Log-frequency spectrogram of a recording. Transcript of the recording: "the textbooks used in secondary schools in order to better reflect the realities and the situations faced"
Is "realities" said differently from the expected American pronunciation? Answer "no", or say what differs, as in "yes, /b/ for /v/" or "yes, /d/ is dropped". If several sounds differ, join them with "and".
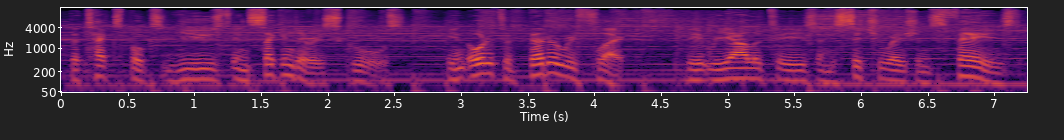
no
